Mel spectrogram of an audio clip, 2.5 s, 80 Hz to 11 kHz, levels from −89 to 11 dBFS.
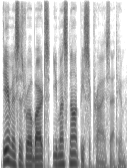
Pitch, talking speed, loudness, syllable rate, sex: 110 Hz, 235 wpm, -17 LUFS, 5.2 syllables/s, male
